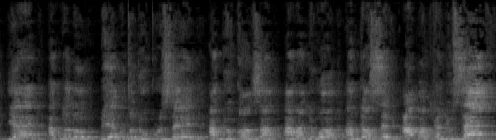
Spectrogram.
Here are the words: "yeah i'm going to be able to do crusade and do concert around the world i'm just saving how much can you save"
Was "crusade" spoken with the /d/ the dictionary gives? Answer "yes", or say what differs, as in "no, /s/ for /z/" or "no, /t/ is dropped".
no, /d/ is dropped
